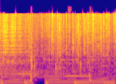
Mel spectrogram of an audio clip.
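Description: Crumbled extra-firm tofu sizzling and crackling as it fries at medium heat in a nonstick pan, under background music with a steady bass line.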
